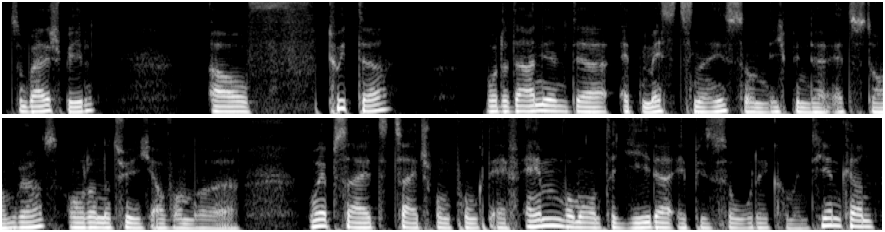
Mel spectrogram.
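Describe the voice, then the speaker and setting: A man's voice: medium pitch, moderate pace, mellow, no echo, studio quality. A man co-hosting a casual podcast chat, talking hesitantly with many fillers and restarts. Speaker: podcast co-host.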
